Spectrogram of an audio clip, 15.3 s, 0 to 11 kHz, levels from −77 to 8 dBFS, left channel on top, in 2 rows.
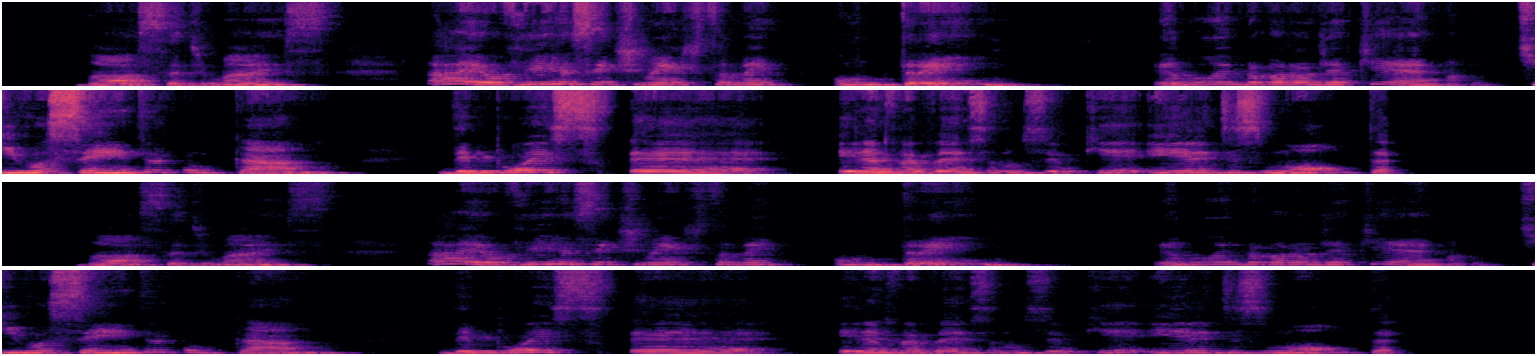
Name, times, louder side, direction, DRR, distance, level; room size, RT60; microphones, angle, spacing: voice 1, 0.4-5.2 5.8-9.4 9.8-11.6 11.8-14.6, left 5 dB, 70° left, 0.5 m, -30 dB
3.0 x 2.5 x 3.3 m
head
